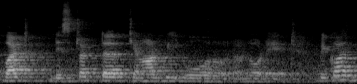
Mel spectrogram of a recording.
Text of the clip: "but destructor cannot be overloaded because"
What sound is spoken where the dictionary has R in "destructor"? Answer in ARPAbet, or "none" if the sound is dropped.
R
